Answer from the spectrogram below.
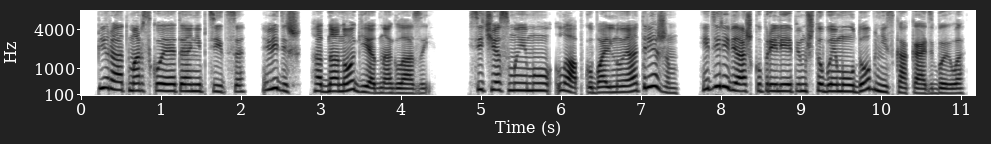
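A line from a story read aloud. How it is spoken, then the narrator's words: Plain. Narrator (Russian): сказала Мара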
